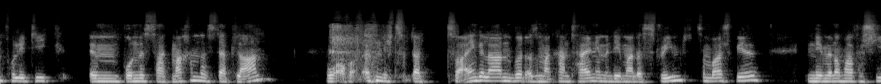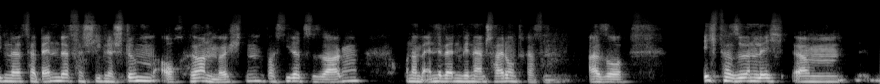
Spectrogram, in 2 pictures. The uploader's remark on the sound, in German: In einem Instagram Live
